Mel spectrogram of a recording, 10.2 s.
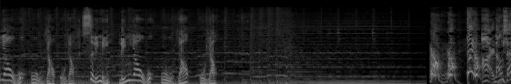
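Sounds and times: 
speech: 0:00.0 - 0:04.5, 0:09.9 - 0:10.2
dog barking: 0:08.6 - 0:09.8.

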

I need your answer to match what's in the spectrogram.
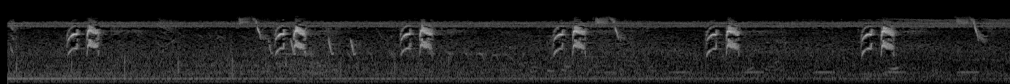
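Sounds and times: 
pale-breasted spinetail Synallaxis albescens inaequalis calling: 0:00.1 - 0:10.0.

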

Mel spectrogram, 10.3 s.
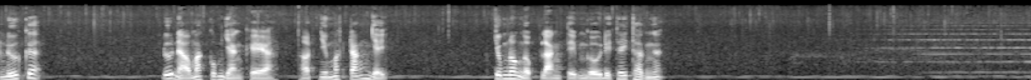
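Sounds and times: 
speech: 0:00.0 - 0:00.5, 0:01.6 - 0:04.0, 0:05.0 - 0:06.7
heavy pouring rain: 0:00.0 - 0:10.3.

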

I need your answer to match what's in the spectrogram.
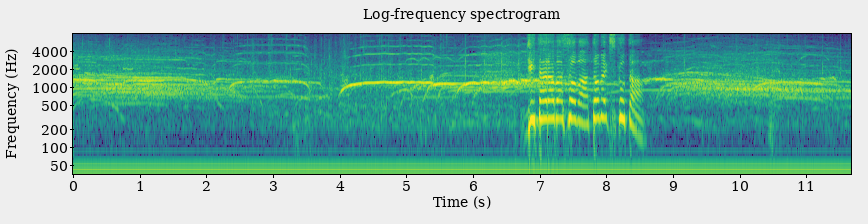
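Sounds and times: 
large concert audience in Żywiec, Poland applauding and cheering: 0:00.0 - 0:11.6
speech: 0:06.8 - 0:08.7.

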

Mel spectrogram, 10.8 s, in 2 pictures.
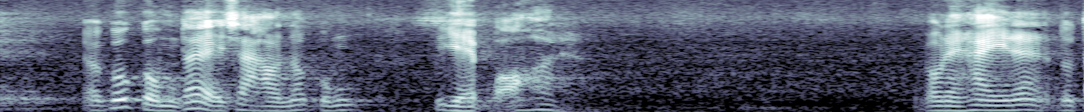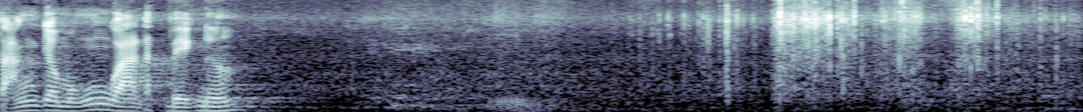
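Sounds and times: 
speech: 0:00.4 - 0:03.0, 0:04.6 - 0:06.8
package of Japanese seaweed snacks crinkling: 0:08.6 - 0:10.8.

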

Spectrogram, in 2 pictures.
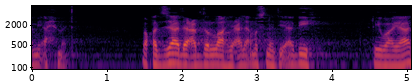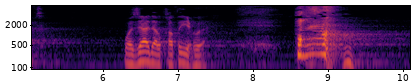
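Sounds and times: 
speech: 0:00.0 - 0:00.7, 0:01.5 - 0:03.9, 0:04.5 - 0:05.3, 0:06.3 - 0:08.0, 0:08.6 - 0:09.5
sneeze during an Arabic religious lesson: 0:08.6 - 0:09.6.

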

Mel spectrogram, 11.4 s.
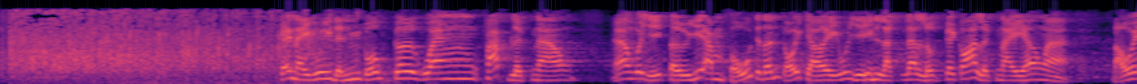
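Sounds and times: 
audience applause: 0:00.0 - 0:03.3
speech: 0:02.8 - 0:11.3.

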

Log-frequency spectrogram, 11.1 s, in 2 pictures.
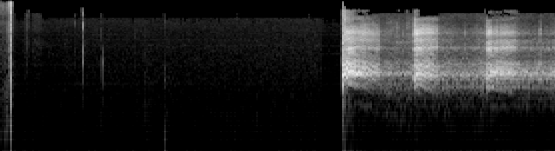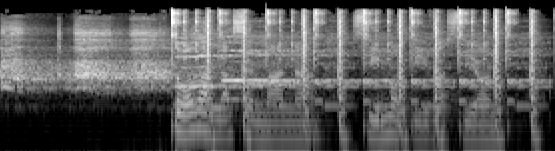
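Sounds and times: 
seagulls calling: 0:03.4 - 0:08.9
speech: 0:07.3 - 0:11.0.

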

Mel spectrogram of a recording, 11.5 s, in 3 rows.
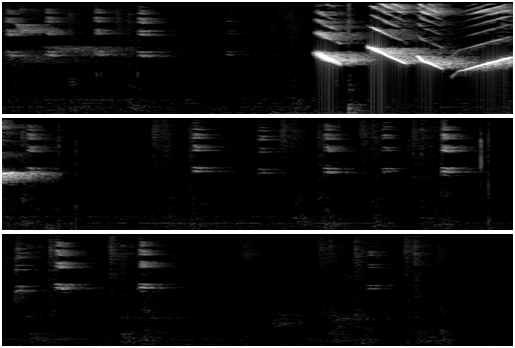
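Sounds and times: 
green-winged saltator whistled song: 0:02.4 - 0:04.2.

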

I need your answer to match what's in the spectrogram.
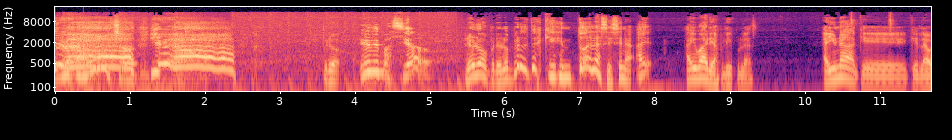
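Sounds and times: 
person imitating a scream of rage: 0:00.0 - 0:02.5
speech: 0:00.1 - 0:02.6, 0:03.6 - 0:09.4, 0:10.2 - 0:11.6.

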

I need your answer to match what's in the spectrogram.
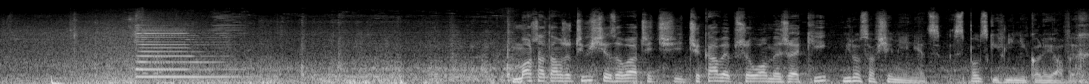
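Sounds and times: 
continuous low rumble of rolling train machinery: 0:00.0 - 0:10.8
departing train number 41203 horn blast: 0:01.3 - 0:02.8
speech: 0:05.2 - 0:10.8.

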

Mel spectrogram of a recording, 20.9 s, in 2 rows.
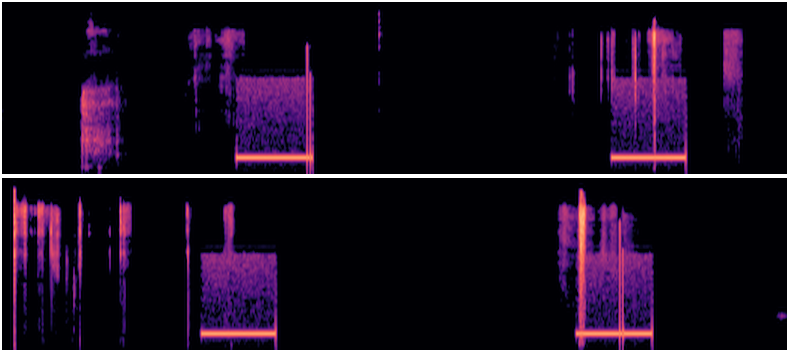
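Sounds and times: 
outgoing phone call ringback tones with no answer: 0:03.2 - 0:04.2, 0:08.2 - 0:09.2, 0:13.2 - 0:14.2, 0:18.2 - 0:19.2.

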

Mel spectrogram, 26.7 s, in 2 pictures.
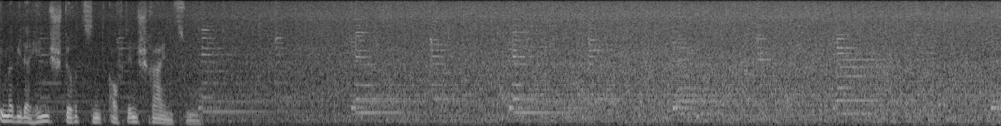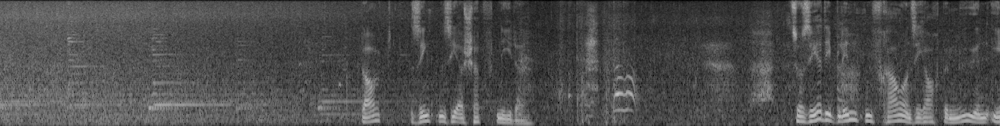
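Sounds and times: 
waterfall rushing beside mountain path: 0:00.0 - 0:26.6
speech: 0:00.1 - 0:03.0, 0:18.2 - 0:20.6, 0:24.0 - 0:26.6.

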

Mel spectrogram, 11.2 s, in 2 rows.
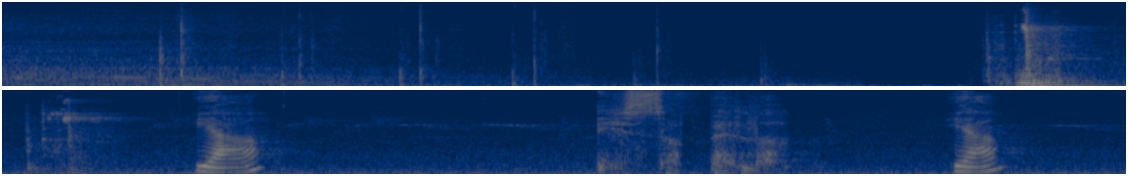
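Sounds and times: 
door being handled and opened: 0:03.9 - 0:06.3
speech: 0:06.6 - 0:07.0, 0:08.7 - 0:09.6, 0:10.4 - 0:10.7.

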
